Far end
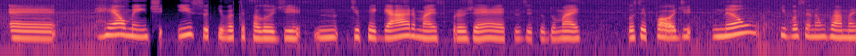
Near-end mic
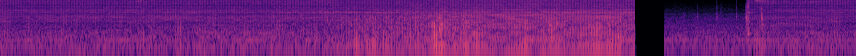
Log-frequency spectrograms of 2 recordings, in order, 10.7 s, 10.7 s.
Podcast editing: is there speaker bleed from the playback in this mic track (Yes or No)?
No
